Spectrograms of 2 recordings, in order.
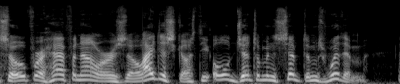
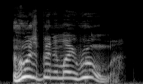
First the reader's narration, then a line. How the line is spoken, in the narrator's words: he cried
